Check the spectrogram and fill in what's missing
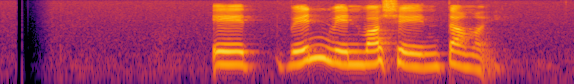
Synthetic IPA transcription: eːt̪̚ʋenʋinʋaʃeːnt̪ama̰j

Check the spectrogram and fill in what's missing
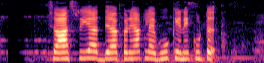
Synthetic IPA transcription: ɕaːsɾiːjəəd̪japəɳjaklɛbuːkenekuʈə

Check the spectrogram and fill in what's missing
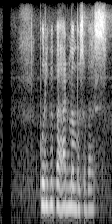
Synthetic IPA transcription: puɾibebaɦadmabɔsobas

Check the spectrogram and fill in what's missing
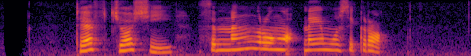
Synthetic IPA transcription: ɖ̥ɛfd͡ʒ̥ɔʃi | sənəŋɾuŋɔʔnemusɪkrɔk̚

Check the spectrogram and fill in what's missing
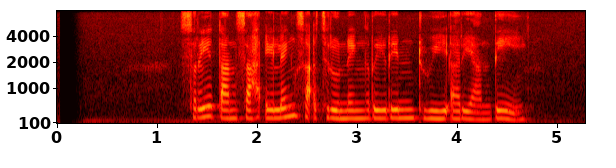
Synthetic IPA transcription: sɾit̪ansahelɪŋsa̰ʔd̥ʒ̥ɾo̤nɪŋriɾind̪̥ṳwiʔaɾiant̪i

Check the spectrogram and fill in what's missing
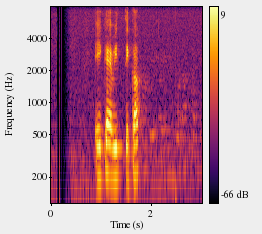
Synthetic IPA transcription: eːkəæʋit̪ːekak

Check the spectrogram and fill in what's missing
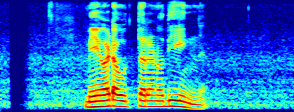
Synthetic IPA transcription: meːʋaʈəut̪ːəɾənod̪iinːə

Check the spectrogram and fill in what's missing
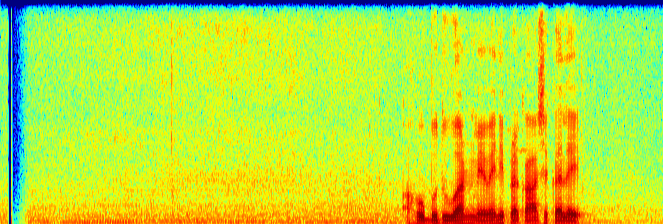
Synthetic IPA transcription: ə̰ɦubud̪uʋanmeʋenipɾəkaːʃəkəle

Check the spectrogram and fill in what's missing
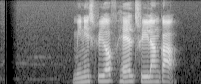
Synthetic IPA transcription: minisʈɾiɔfɦelt̪ʰʃɾilaŋka

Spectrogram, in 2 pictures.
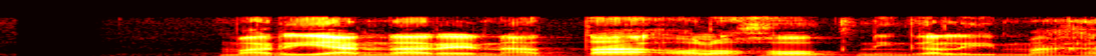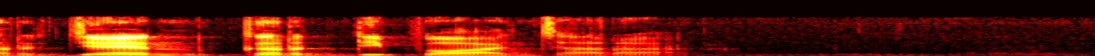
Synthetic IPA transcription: maɾianːaɾɛnat̪aɔlɔɦɔk̚niŋɡalimaɦərd͡ʒɛnkɨrdibawaɲt͡ʃaɾa̰

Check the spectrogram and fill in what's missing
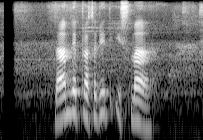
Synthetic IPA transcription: namleprʌsʌd̪it̪isma

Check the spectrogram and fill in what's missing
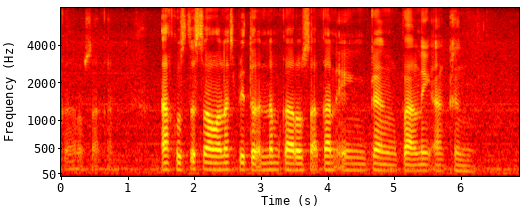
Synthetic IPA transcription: kaɾṵsa̰ka̰n | ʔaɡ̥ust̪ʊsːawalɛspit̪uʔənəmkaɾusa̰kanḭŋkaŋpanɪŋaɡ̥ə̤ŋ

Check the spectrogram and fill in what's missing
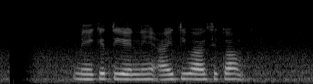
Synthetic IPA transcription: meːket̪ijenːeʔajt̪iʋaːsikam

